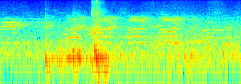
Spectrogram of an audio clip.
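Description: Indistinct shouting voices of lacrosse players and spectators across an outdoor field, with a single sharp knock about a second in.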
